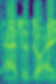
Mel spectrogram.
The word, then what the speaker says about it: Asadorian: Asadorian. And you said it correctly, too. Oh. And it's nice. It's nice hearing it over here because it sounds nice over here. But in the States, it sounds Asadorian.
